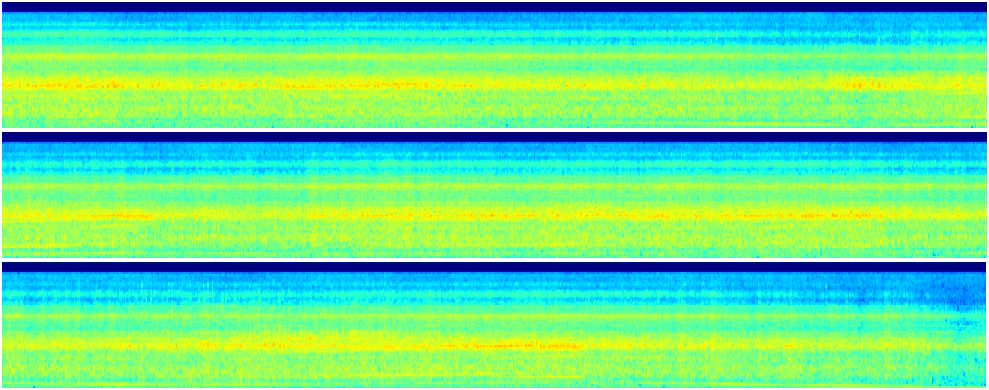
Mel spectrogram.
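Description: Motorcycle engine running hard through the bends, its pitch rising and falling again and again with throttle and gear changes, under a steady rush of wind on the helmet-mounted microphone. Near the end the revs fall steadily as the bike slows.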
